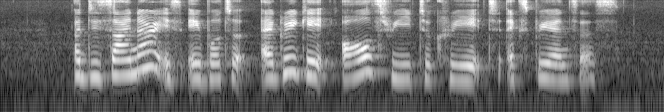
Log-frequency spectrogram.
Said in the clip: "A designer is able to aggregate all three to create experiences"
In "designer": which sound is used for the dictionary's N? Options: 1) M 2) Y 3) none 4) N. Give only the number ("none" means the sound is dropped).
4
